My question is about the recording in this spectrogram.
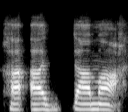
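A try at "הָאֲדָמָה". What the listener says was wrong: No, you don't hear a ch. It's a hey. You don't hear anything. Ha'adama.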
